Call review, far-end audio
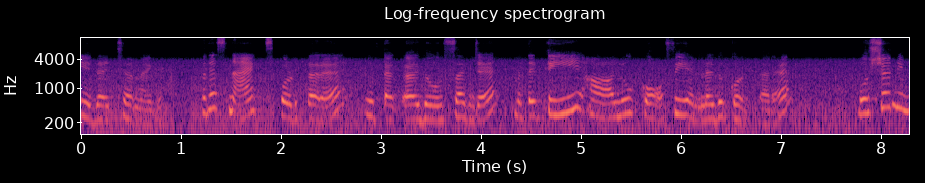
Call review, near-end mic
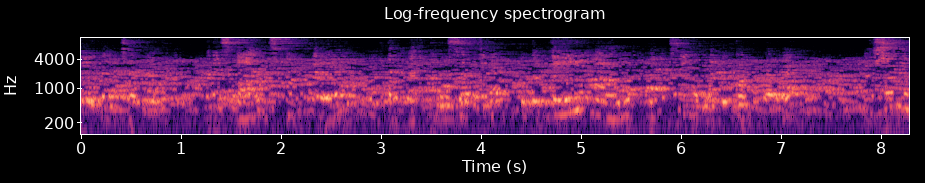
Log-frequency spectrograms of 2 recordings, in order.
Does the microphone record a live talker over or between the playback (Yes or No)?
No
